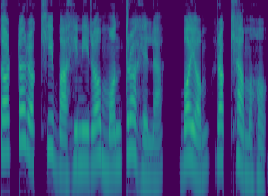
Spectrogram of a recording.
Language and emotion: Odia, neutral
